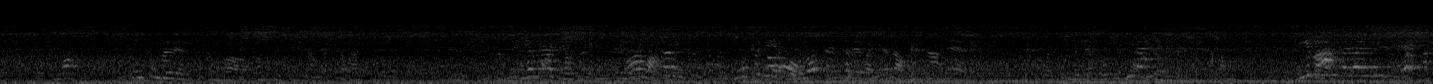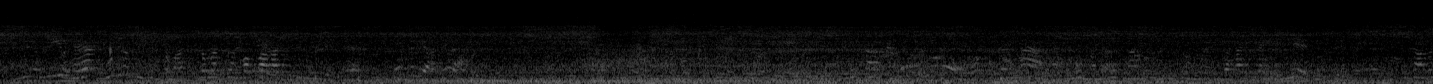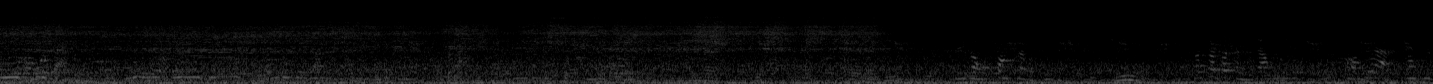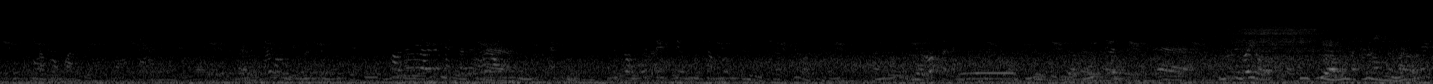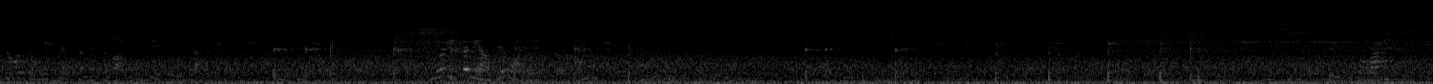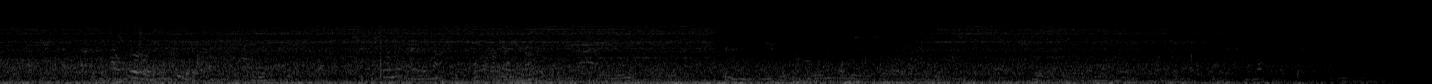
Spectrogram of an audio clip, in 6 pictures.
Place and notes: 太武山, Kinmen County - Tourist Area
the wind, Traffic Sound, Tourists
Zoom H2n MS +XY
福建省, Mainland - Taiwan Border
